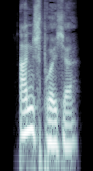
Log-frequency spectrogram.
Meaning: nominative/accusative/genitive plural of Anspruch
- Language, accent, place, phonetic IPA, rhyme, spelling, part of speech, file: German, Germany, Berlin, [ˈanˌʃpʁʏçə], -anʃpʁʏçə, Ansprüche, noun, De-Ansprüche.ogg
